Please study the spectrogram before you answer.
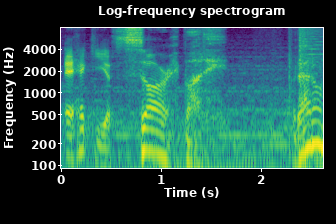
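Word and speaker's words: Exequias: I think it's actually pronounced Ehius.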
